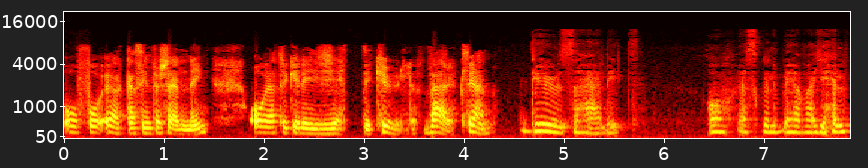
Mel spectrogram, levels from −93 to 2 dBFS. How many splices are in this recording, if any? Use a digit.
0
